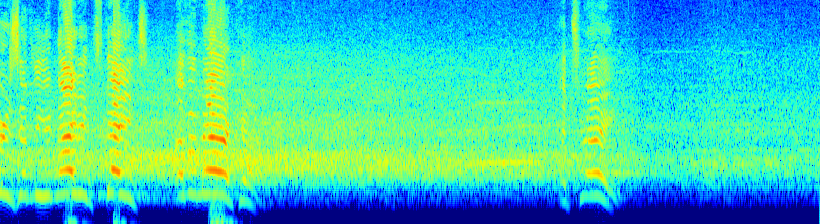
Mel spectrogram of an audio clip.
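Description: A large crowd cheers and applauds.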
